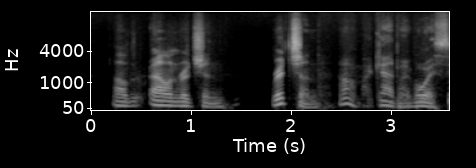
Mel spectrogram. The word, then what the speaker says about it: Ritchson: Richardson? Alan Ritchson.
